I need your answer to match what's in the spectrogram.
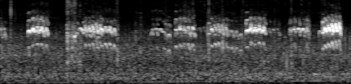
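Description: Lesser sand plover giving short, dry, trilled 'drrit' notes, about two per second, high and slightly buzzy, over faint background hiss.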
